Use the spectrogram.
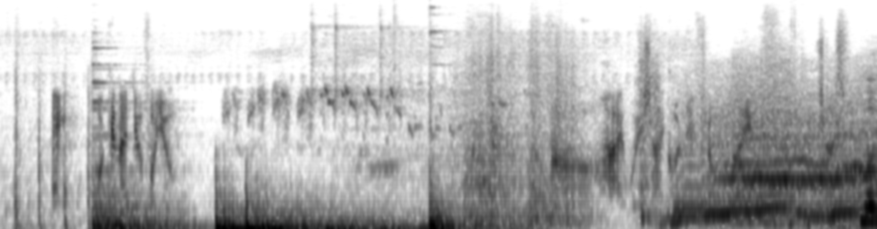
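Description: A car in the Sleeping Dogs game starts up and revs, engine climbing and wavering, with sharp tire squeals and skids rising near the end; game sound effects and brief noises precede the drive.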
